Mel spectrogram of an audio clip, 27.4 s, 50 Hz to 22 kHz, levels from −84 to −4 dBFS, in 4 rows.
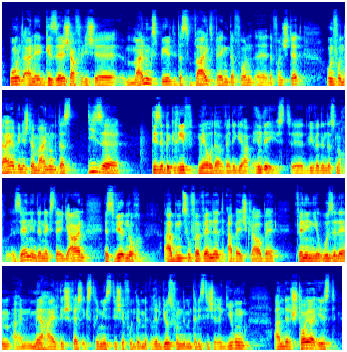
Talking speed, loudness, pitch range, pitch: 130 wpm, -19 LUFS, 115-135 Hz, 125 Hz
